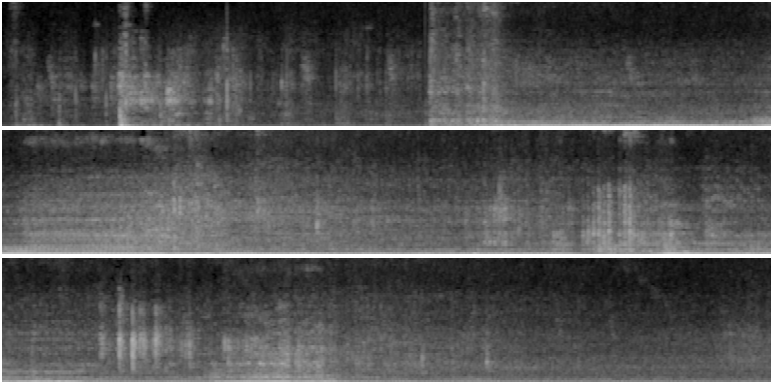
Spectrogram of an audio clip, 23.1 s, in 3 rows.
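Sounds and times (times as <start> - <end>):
car engine starting and running: 4.2 - 22.4.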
